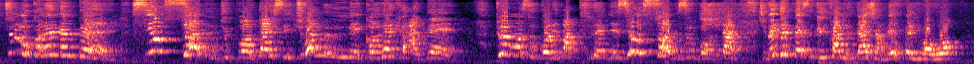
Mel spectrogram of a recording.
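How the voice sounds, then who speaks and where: A woman's voice: very high voice, sing-song, brisk, far from the mic, slight background noise. A woman with a Cameroonian French accent playing an insistent young woman who keeps demanding the money her lover owes her. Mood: threatening. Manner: insistent, repeats demands, shrieks when angry. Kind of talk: comedy sketch acting. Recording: roomy, off-mic, faint clicks.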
